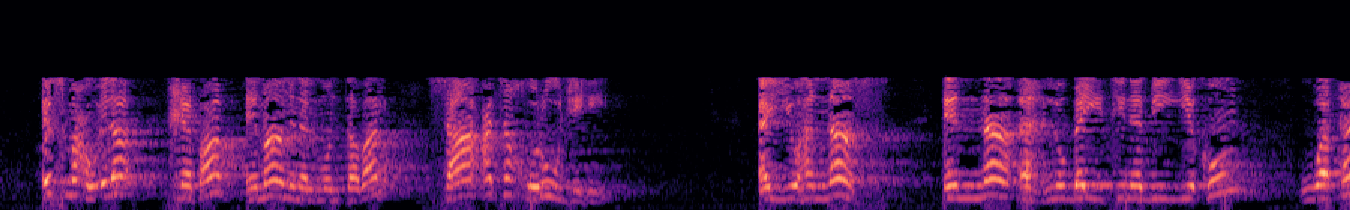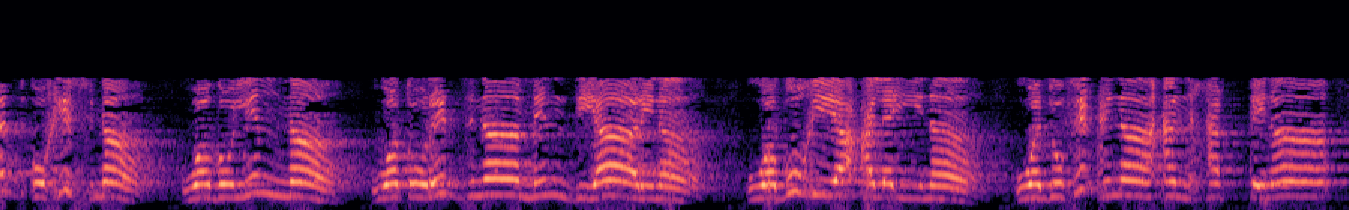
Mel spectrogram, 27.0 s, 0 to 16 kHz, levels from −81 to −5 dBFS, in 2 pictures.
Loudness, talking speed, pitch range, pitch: -25 LUFS, 55 wpm, 220-260 Hz, 235 Hz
